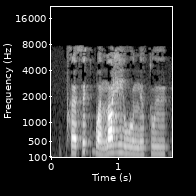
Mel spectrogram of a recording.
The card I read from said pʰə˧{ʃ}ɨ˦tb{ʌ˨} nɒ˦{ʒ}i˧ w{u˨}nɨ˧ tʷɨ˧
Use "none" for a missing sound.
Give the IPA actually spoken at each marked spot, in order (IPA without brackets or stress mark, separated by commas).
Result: θ, ʌ˨, ʒ, u˨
